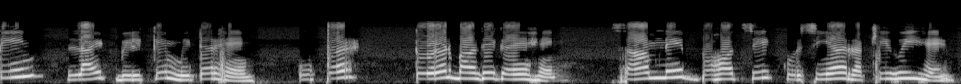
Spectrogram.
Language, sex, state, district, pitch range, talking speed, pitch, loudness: Hindi, female, Gujarat, Valsad, 215-280 Hz, 110 wpm, 250 Hz, -12 LUFS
